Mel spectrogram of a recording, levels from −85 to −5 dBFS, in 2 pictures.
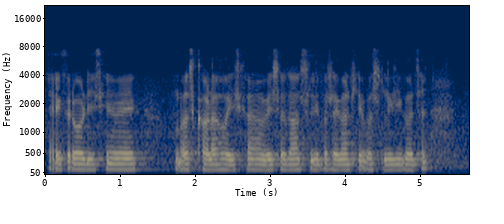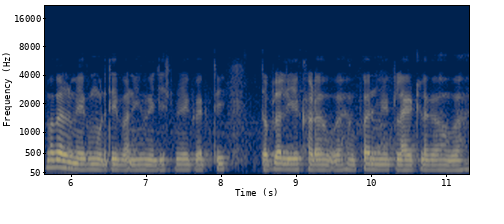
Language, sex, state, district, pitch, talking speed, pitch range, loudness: Hindi, male, Chhattisgarh, Bastar, 120 Hz, 150 wpm, 120-125 Hz, -38 LUFS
